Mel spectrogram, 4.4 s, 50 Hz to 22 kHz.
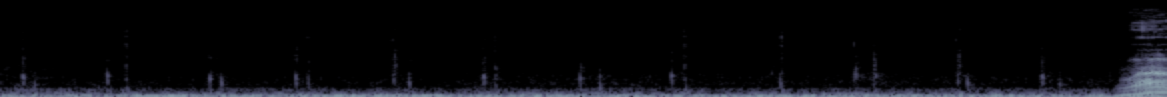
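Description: Hooves of the horse Roach in The Witcher 3 clip-clop in a steady walking rhythm, clear and fairly close over a low ambient hum, with no talk.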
